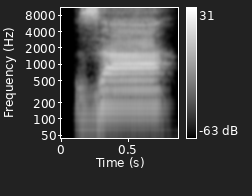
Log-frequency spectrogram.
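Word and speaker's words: ز: জ- উচ্চারণ করেন। জ- আজ, আজ, জ- এই যে ঝিঝি পোকা যেমন ডাকে এরকম বলতেছি। জ- জ- সবাই জোরে জোরে জোরে জোরে জ- জ- এরকম আওয়াজ করতে হবে।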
